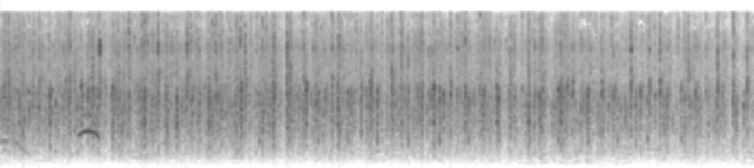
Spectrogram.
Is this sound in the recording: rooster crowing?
no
